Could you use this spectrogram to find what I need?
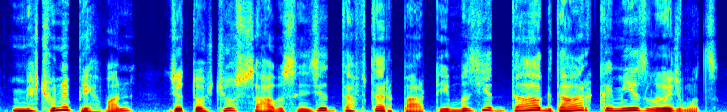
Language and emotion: Kashmiri, disgusted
